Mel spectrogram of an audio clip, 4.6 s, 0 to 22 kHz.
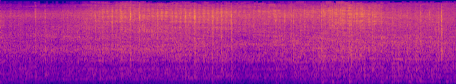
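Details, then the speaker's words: Athearn RTR C44-9W model locomotive after motor replacement, running on track: even high-pitched motor whirr with some gear hiss at constant speed, slightly noisy but running fine; normal running. "a bit noisy but it's all right let's just do one whole loop around the layout"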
